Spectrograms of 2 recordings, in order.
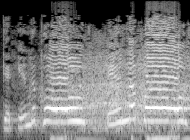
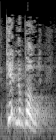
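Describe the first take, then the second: First: Insistent urging shout. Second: Said in the usual way. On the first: Retold or imitated. Urging Ron, insistent repeat.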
